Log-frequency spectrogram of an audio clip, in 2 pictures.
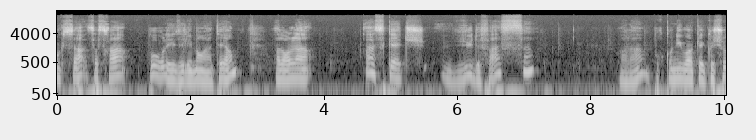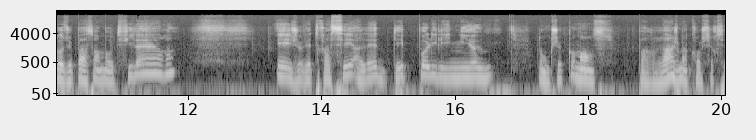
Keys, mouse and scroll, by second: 4.6 click, 6.3 click, 7.4 click, 8.5-9.4 right drag, 11.2 click, 12.0 click, 12.7 scroll up 1, 13.2 scroll down 2, 16.0 click, 19.9 click.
